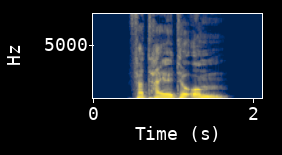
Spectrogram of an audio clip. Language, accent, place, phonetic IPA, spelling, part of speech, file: German, Germany, Berlin, [fɛɐ̯ˌtaɪ̯ltə ˈʊm], verteilte um, verb, De-verteilte um.ogg
- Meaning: inflection of umverteilen: 1. first/third-person singular preterite 2. first/third-person singular subjunctive II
